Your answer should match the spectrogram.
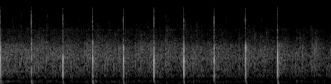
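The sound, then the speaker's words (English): An audience breaks into applause for people who acted out Ruth and Boaz, a dense wash of many hands with one steady clapper cutting through at an even pace, no voices, lasting a few seconds. “Can we give him a round of applause for being Ruth and Boaz?”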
